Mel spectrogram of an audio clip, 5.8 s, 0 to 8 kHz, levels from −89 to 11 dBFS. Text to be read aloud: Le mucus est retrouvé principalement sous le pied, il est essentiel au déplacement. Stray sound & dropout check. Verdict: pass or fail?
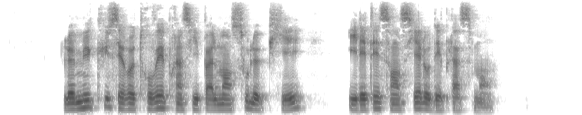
pass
